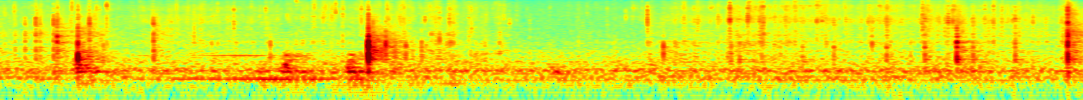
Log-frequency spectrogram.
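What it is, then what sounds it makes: Foil tea pouch crinkled. Fingers with long nails crinkle a silver foil Pickwick tea pouch that is open at the top and half full of loose tea leaves. Quiet, sparse crackling comes with bright, sharp ticks and a few louder snaps, heard near the middle and again at the end.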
